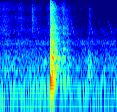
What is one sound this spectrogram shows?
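A cupboard door bangs open.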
